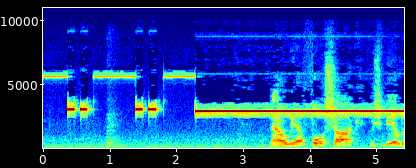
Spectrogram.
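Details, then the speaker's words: Zoll M series biphasic defibrillator in semiannual inspection, internal discharge test, set to maximum energy: short high beeps while charging, then a steady high continuous charge-ready tone with brief speech over it. "we'll know it's going to be charged by the shock light will be"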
